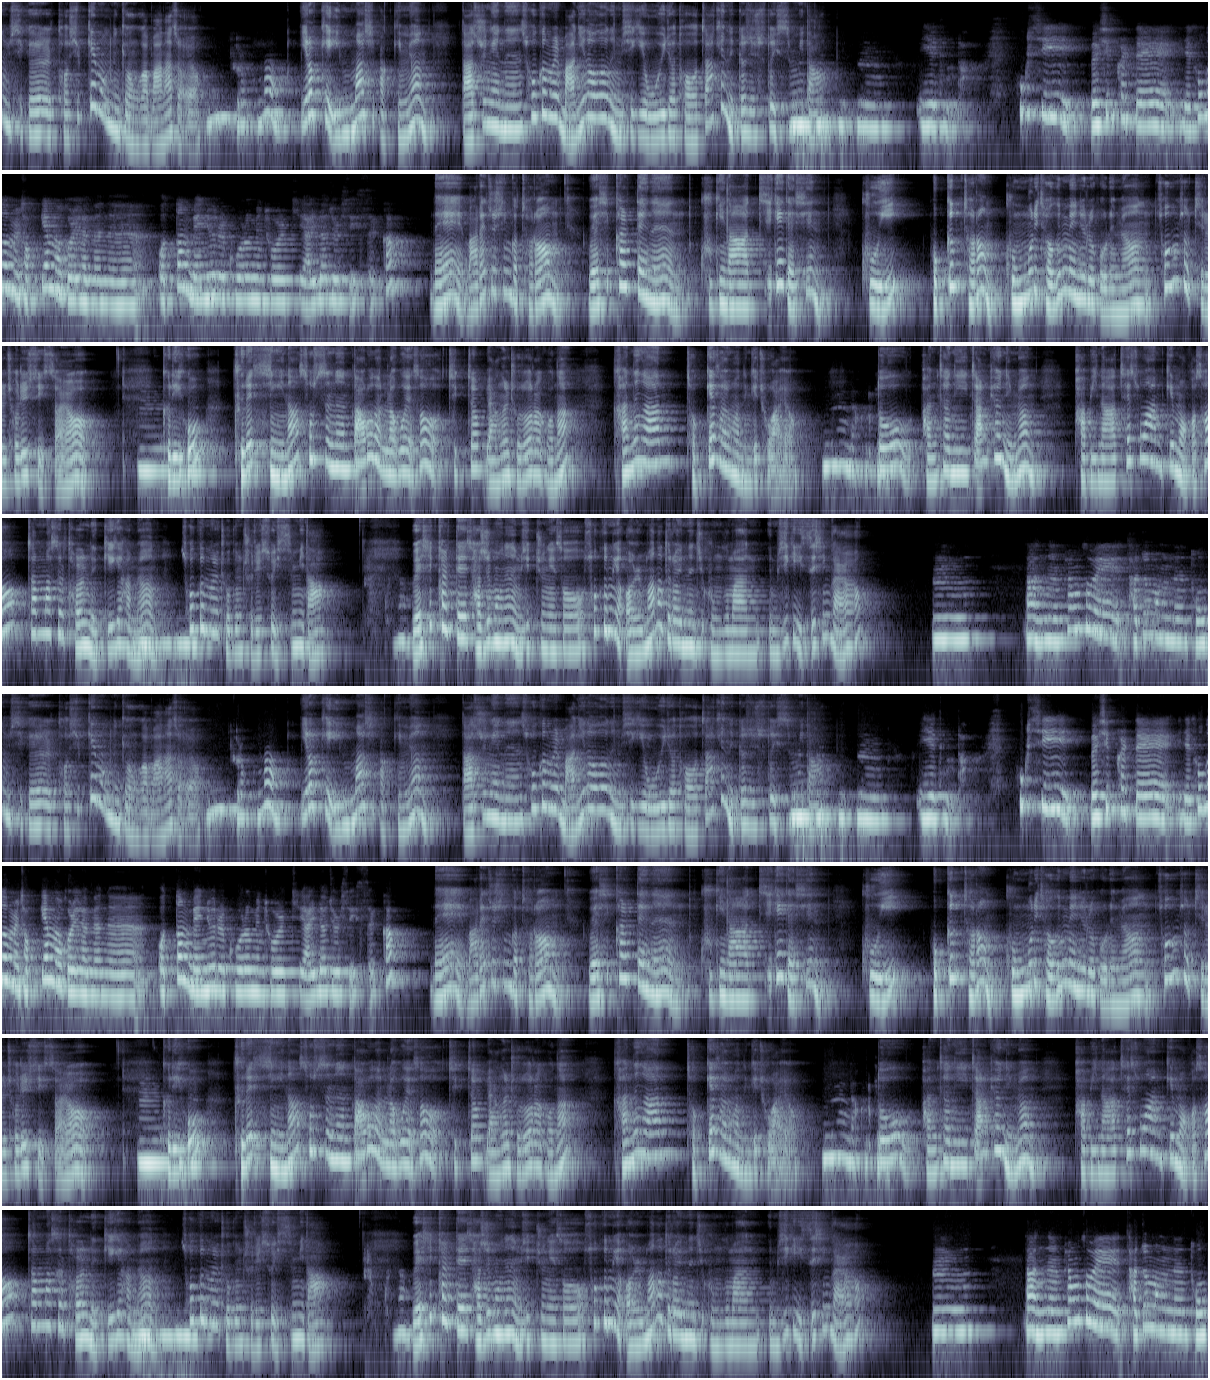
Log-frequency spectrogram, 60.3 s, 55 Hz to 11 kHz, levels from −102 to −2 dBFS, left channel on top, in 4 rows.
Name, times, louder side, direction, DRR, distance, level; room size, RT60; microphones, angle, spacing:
voice 1, 0.0-2.5 3.7-5.3 5.8-10.3 20.4-22.1 22.4-25.4 25.8-26.3 26.7-31.2 32.2-32.6 33.1-37.2 37.8-40.1 41.1-43.1 43.6-47.2 47.6-49.3 50.4-56.0, left 2 dB, 25° left, 10 dB, 0.5 m, -29 dB
voice 2, 2.6-3.5 9.9-11.1 11.4-12.1 12.7-20.0 31.8-32.6 40.4-41.0 46.8-47.7 50.1-50.4 56.9-57.4 58.0-60.3, right 2 dB, 50° right, 10 dB, 0.8 m, -28 dB
12.0 x 4.7 x 6.0 m, 0.80 s
head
